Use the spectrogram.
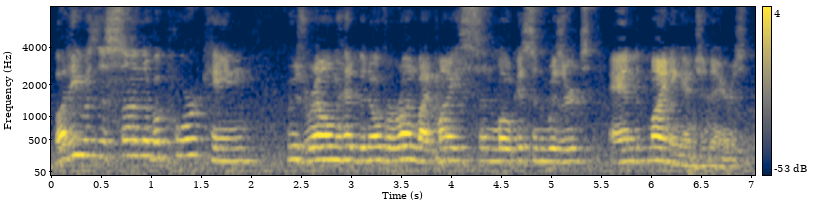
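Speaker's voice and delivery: ordinary delivery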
